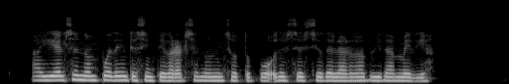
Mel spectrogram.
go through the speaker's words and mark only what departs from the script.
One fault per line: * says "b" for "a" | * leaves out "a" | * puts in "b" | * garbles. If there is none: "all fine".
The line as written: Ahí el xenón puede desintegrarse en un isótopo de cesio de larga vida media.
all fine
